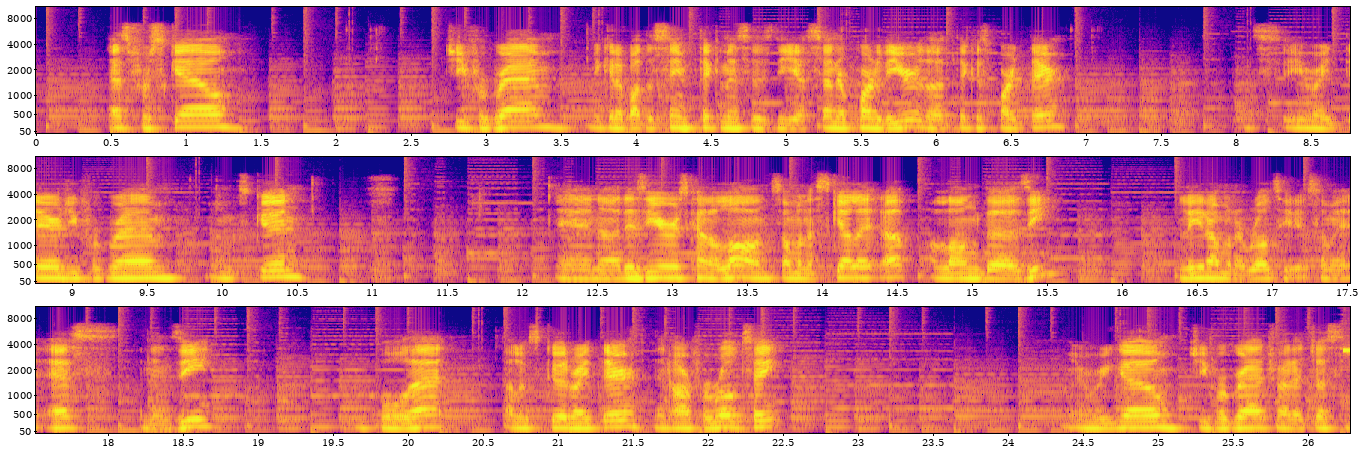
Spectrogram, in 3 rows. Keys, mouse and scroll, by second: 3.2 g, 4.8 s.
